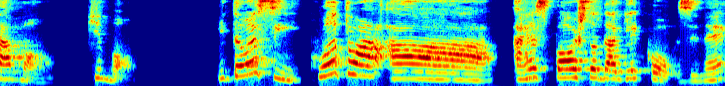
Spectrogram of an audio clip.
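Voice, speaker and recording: A woman talks at a high pitch and a fairly slow pace with lively intonation. The sound is dry and close, with no echo. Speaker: nutritionist. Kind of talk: live video chat. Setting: online live stream.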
